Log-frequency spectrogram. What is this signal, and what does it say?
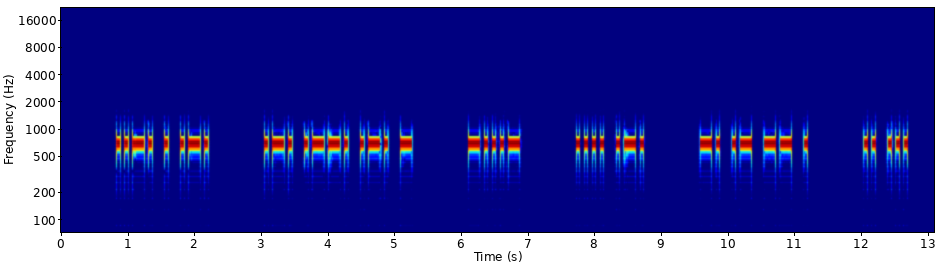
Morse code, heard as a keyed tone, about 20 wpm, 700 Hz. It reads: FER RPRT <BT> HR NAME IS
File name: UK MASTER QSOs TRAINING / 20WPM / UK MASTER QSOs 0065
